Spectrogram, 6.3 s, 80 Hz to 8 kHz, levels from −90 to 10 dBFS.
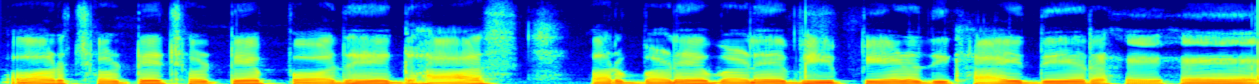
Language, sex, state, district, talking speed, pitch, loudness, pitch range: Hindi, male, Jharkhand, Palamu, 135 wpm, 125 Hz, -14 LUFS, 120-130 Hz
